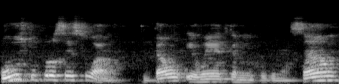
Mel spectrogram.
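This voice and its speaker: Somewhat breathy, a man speaks at a moderate pace with a fairly high pitch and very wide pitch swings. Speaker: law professor. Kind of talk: lecture.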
